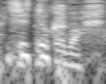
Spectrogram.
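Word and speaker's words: Częstochowa: Antonio, Cestochoa, o cómo se dice. – Cestocoba.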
